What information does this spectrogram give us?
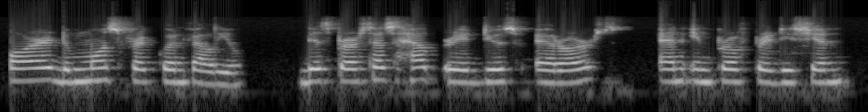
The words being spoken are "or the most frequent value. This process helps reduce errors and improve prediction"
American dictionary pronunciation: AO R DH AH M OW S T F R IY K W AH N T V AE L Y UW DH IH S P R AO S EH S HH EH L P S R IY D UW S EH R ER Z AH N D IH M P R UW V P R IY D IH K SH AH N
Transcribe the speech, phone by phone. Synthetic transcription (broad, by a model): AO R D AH M OW S T F R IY K W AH N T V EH L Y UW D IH S P R AO S EH S HH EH L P R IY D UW S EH R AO S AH N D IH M P R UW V P R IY D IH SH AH N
